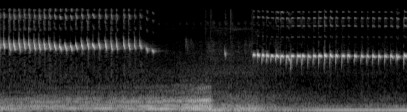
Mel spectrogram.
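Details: Ashy drongo singing on a lure track full of inserted phrases. A fast, piercing trill of clipped notes runs for two seconds and breaks off. After a brief gap a slightly lower, steady rapid trill returns and continues to the end.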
